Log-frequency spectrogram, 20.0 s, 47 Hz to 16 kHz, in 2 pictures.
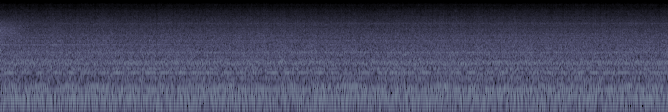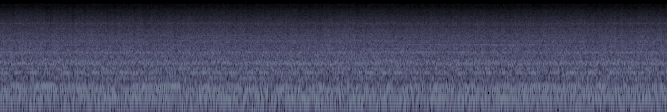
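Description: Comco Ikarus C42C ultralight's engine and propeller droning steadily in cruise flight.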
